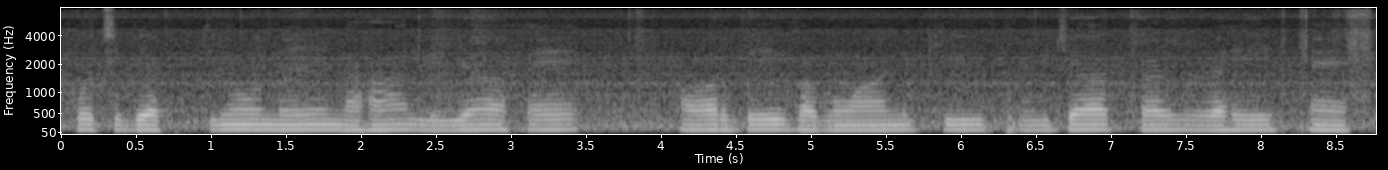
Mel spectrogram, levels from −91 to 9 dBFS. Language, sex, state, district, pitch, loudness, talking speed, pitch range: Hindi, male, Uttar Pradesh, Jalaun, 115 Hz, -23 LUFS, 95 wpm, 110-120 Hz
